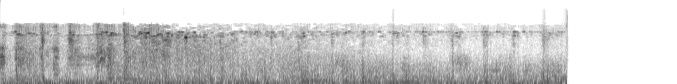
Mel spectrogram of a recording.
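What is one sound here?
A giant monster roars over a deep, booming rumble.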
